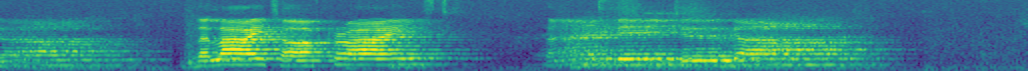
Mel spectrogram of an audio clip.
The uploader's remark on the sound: Easter Vigil from Holy Spirit Catholic Church in Creston Iowa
